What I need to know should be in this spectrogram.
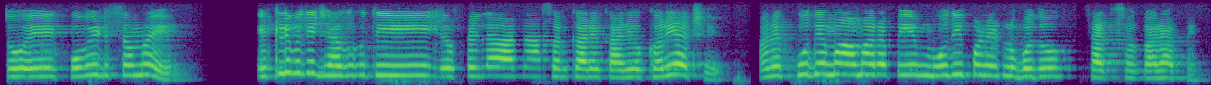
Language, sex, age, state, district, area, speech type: Gujarati, female, 30-45, Gujarat, Rajkot, urban, spontaneous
